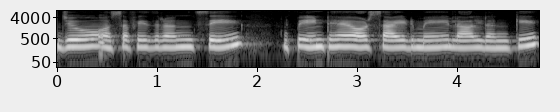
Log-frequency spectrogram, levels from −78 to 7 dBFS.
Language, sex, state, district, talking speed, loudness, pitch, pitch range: Hindi, female, Uttar Pradesh, Muzaffarnagar, 160 wpm, -15 LUFS, 225 Hz, 220-235 Hz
